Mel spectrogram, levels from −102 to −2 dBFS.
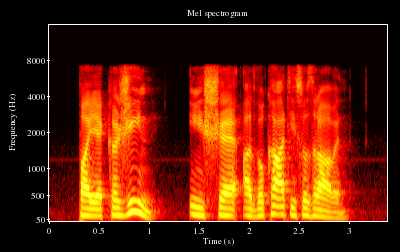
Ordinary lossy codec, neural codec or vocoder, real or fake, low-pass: MP3, 96 kbps; none; real; 7.2 kHz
